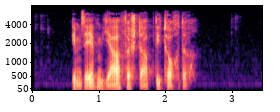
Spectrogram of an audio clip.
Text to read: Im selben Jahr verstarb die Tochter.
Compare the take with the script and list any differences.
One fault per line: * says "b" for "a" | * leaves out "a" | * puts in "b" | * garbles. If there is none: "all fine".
all fine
